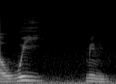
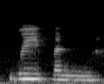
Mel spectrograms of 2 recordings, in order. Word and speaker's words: women: Nhưng mà hai cái này đều là o hết, nhưng mà ở dưới á, để phân biệt cho rõ thì mình đọc là women ha. Women.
